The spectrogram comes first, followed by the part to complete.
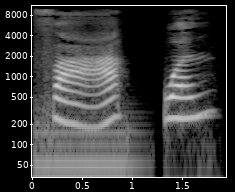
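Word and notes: fawen: fa3wen2

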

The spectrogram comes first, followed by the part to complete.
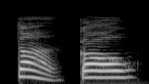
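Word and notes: dangao: dan4gao1

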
